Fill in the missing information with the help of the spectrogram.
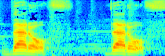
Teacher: pronounces this with a flap te sound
